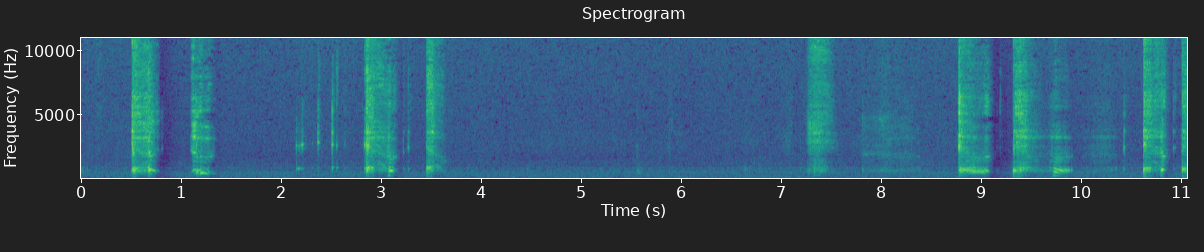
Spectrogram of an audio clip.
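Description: Repeated dry coughs and throat clearing in clusters, about nine bursts in eleven seconds: an ongoing cough.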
